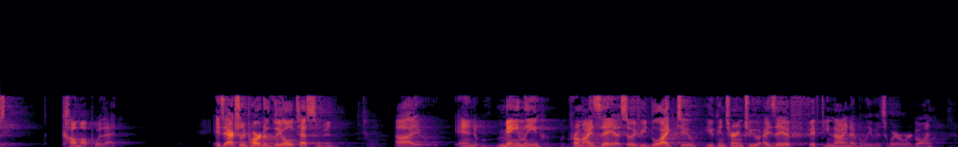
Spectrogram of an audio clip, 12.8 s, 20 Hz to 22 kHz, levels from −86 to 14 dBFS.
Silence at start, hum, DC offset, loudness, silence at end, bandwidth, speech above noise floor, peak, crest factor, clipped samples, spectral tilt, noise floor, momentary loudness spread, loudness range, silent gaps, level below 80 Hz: 0 s; none; under 0.1%; -25 LUFS; 0.35 s; 8 kHz; 31 dB; -4 dBFS; 26 dB; under 0.1%; 0 dB/octave; -58 dBFS; 19 LU; 5 LU; 0.64-0.80 s, 1.94-2.37 s, 2.44-2.62 s, 5.18-5.24 s; -78 dBFS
